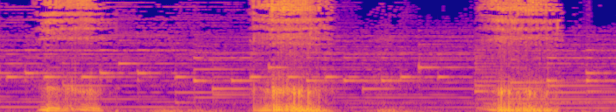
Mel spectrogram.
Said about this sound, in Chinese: 发动机刚熄火，就传来了鼾声阵阵。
